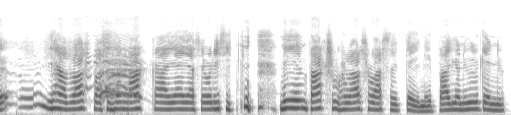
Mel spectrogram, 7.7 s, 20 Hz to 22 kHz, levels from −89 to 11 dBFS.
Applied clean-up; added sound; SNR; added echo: neural mask model RNNoise.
